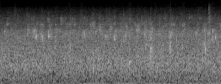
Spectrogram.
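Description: Steady, dense rain pattering on a surface, loud and continuous with no voices.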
